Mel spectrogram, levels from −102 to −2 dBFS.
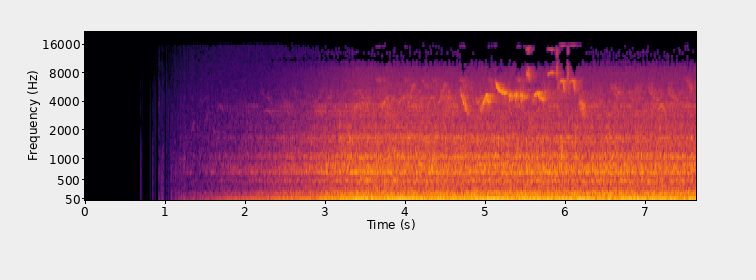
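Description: The opening fade-in, which rises from near the start to full level at 3.44 s, carries truncation distortion on a fade from 0.0 to 3.44 s, worst up to 2.69 s. Its quiet low end turns gritty, which fits undithered quantisation to about 9 bits. Unlike gate chatter, the grit tracks the waveform and eases as the level rises.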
